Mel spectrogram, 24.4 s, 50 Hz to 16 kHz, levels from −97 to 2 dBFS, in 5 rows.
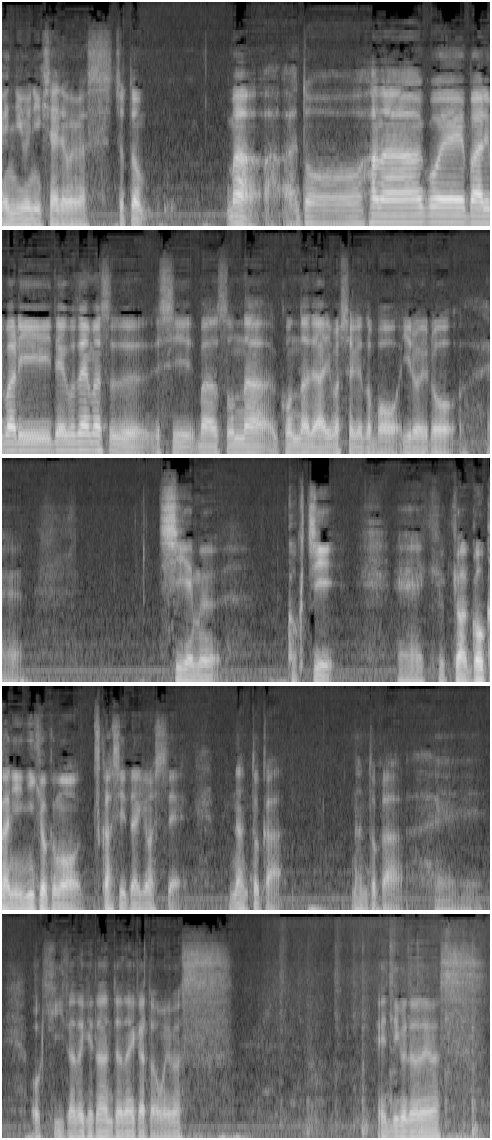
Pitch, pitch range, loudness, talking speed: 90 Hz, 80-105 Hz, -20 LUFS, 240 characters per minute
